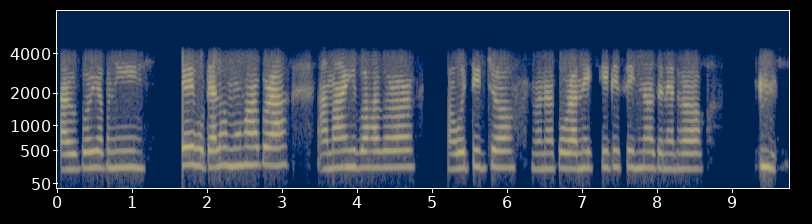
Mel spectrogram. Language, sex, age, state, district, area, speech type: Assamese, female, 18-30, Assam, Sivasagar, rural, conversation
